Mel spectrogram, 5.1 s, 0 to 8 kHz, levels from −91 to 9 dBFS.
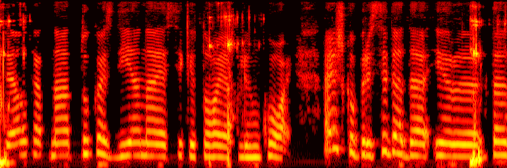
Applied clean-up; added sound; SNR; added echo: classical method spectral subtraction.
